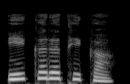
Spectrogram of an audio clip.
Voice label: "ಏಕರಥಿಕ", kannada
